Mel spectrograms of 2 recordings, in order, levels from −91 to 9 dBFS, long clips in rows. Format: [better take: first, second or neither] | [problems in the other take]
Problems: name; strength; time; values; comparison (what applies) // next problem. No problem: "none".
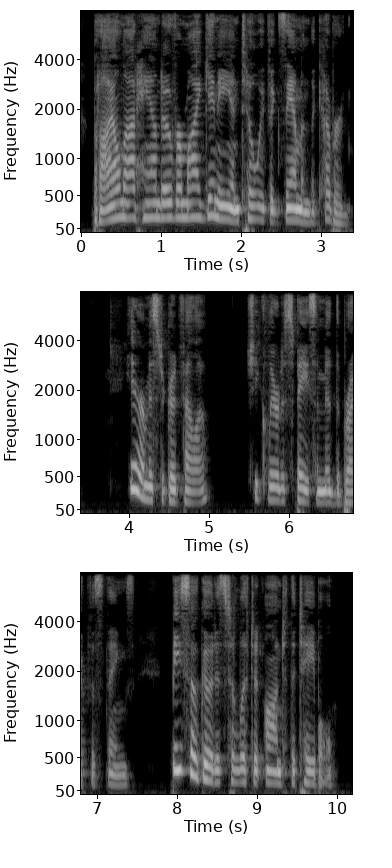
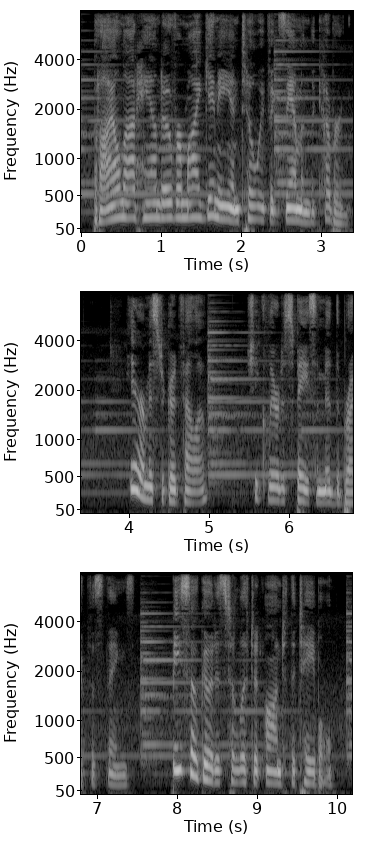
first | background sound (Church bell); 16 dB below the speech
